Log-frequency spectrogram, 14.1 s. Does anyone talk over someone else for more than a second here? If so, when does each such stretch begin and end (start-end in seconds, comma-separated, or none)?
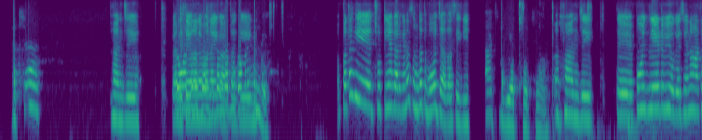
3.3-4.9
